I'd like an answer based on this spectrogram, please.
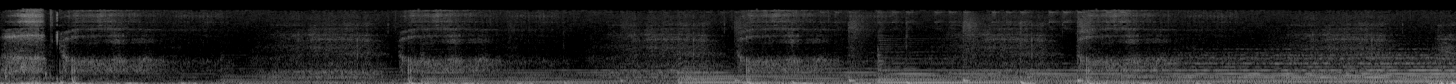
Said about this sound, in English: snores like a flipping pig. It's true. It's true.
